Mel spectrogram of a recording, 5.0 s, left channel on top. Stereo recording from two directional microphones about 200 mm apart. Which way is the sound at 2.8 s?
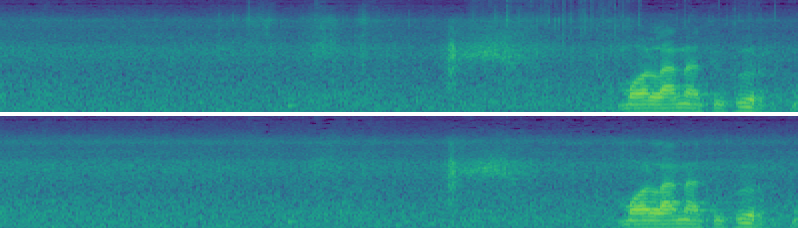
55° left (ahead or behind).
